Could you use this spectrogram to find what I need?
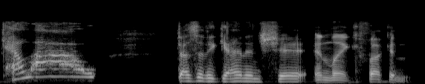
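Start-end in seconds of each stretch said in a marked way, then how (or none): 0.0-1.0 high-pitched, shrill holler. Retelling a woman pounding on the desk after waiting: retelling a yell. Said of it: "She's like yelling over the desk".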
